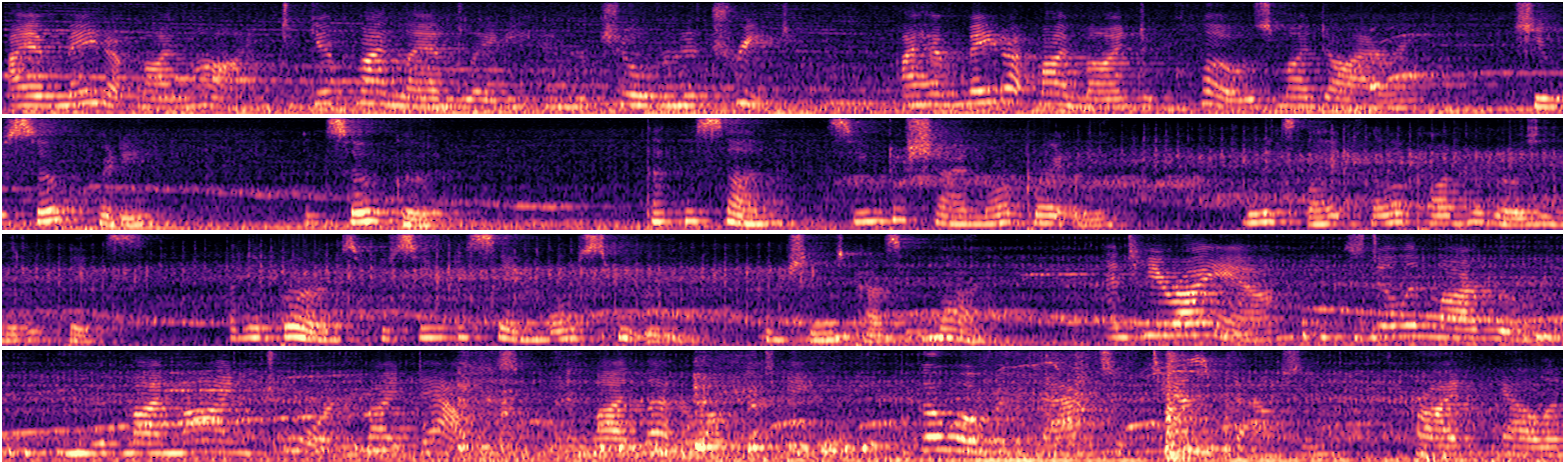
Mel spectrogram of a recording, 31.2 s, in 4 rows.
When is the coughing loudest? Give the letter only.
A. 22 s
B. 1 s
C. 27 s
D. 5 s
C.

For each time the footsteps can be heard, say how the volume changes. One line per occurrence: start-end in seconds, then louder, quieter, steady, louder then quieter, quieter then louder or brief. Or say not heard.
not heard.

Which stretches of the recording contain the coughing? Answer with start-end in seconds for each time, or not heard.
25.6-27.4.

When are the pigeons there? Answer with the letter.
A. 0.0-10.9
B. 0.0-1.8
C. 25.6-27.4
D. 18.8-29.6
D.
